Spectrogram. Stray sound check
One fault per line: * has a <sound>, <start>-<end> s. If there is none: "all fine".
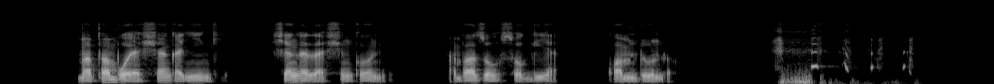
* has a laugh, 7.7-9.3 s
